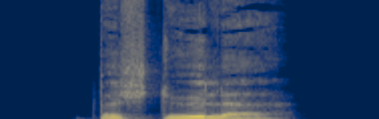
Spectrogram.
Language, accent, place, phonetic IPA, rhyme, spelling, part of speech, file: German, Germany, Berlin, [bəˈʃtøːlə], -øːlə, bestöhle, verb, De-bestöhle.ogg
- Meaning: first/third-person singular subjunctive II of bestehlen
